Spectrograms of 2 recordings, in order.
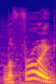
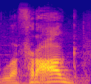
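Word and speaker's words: Laphroaig: but it can and I'm sorry I'm putting an American accent on that I'm sure it's like laf frog um lefrog Billy Connelly kind of pronunciation no but the the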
